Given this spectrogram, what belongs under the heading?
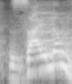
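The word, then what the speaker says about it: xylem: जाइलम ज से आपका प्रोनाउंसिएशन हो रहा है ज, तो यानी कि समझो कि ये जल को एक्सचेंज करने वाला है।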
